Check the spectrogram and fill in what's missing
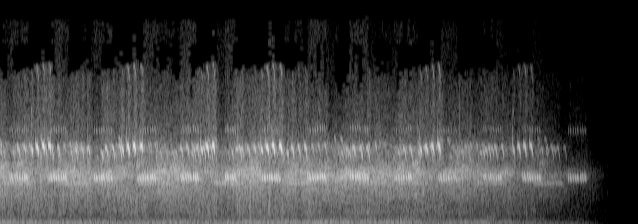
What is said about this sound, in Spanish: Grillos. Los grillos cantan cuando es de noche. Grillos.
